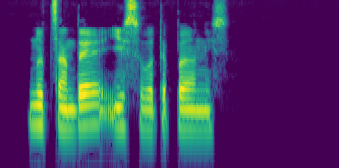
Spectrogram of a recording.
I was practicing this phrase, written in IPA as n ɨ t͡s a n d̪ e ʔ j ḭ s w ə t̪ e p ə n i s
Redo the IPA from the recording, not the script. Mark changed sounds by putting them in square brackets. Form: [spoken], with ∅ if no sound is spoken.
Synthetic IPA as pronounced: n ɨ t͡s a n d̪ e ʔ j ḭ s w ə t̪ e p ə n i s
